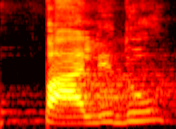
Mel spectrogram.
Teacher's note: no pálido fica bastante claro que a sílaba forte é pa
